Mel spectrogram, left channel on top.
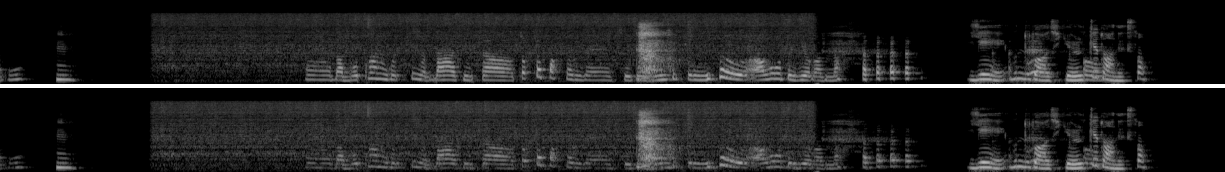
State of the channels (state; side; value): normal; both; correlation 0.84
